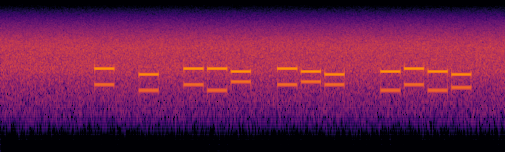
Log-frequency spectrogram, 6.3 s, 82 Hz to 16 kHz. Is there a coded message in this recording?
Yes: DTMF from 1.2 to 5.9 s, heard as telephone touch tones, dialled by machine, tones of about 240 ms, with phone line noise. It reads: 9 1 930 907 2924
